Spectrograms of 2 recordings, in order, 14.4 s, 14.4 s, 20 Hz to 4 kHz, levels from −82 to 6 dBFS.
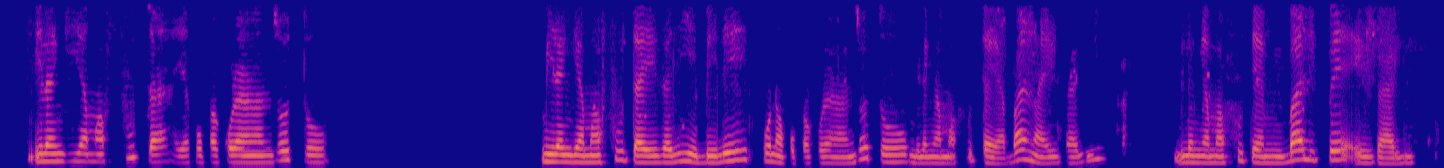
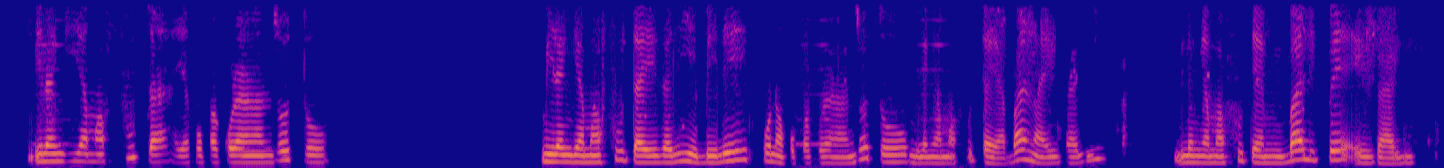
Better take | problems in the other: first | noise reduction (neural separator model SepFormer DNS4)

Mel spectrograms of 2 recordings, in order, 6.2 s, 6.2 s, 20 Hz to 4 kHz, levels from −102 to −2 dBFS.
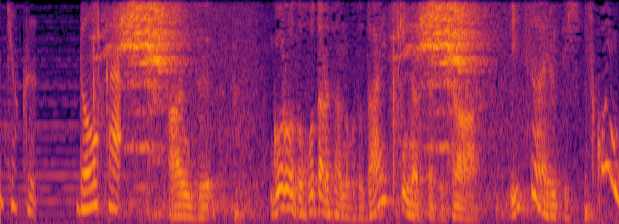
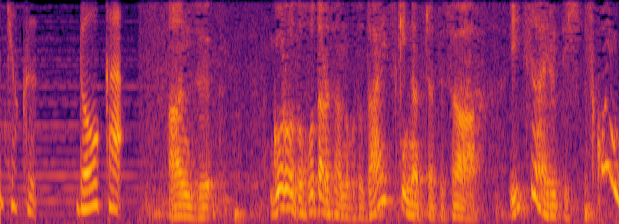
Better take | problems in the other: second | background sound (Cat); 1 dB above the speech

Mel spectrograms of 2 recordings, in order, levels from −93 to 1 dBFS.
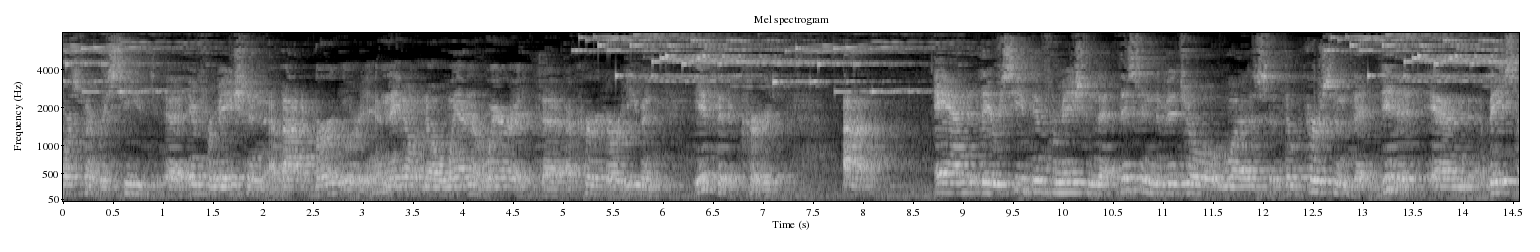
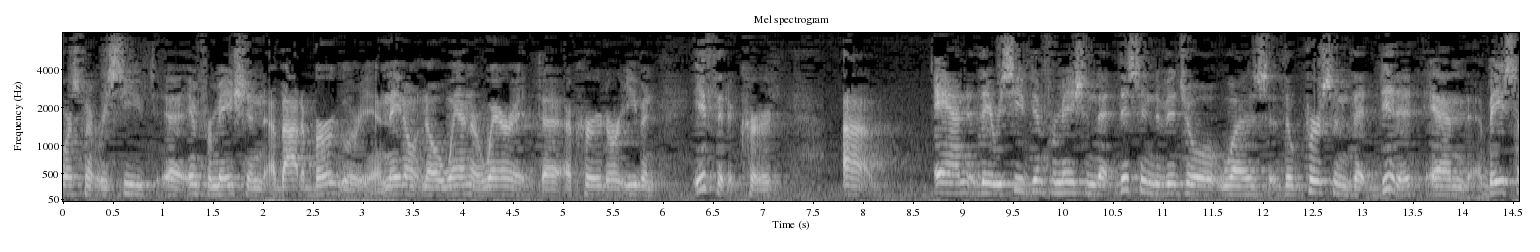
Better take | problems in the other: second | background sound (Chime); 8 dB below the speech // room echo; dies away in 0.9 s

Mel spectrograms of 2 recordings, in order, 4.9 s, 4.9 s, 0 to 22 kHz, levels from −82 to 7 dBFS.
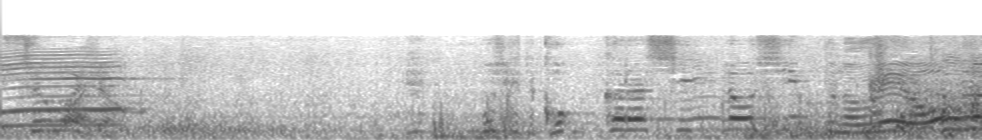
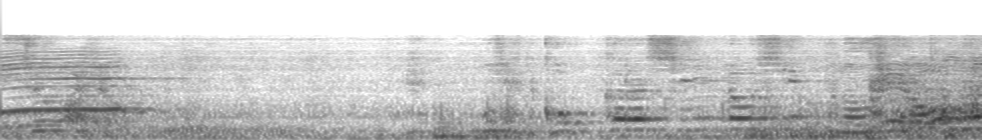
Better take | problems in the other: first | room echo; dies away in 1.6 s

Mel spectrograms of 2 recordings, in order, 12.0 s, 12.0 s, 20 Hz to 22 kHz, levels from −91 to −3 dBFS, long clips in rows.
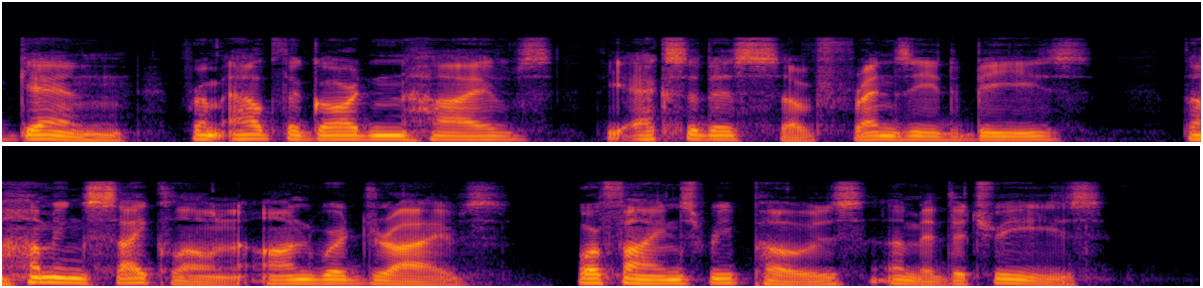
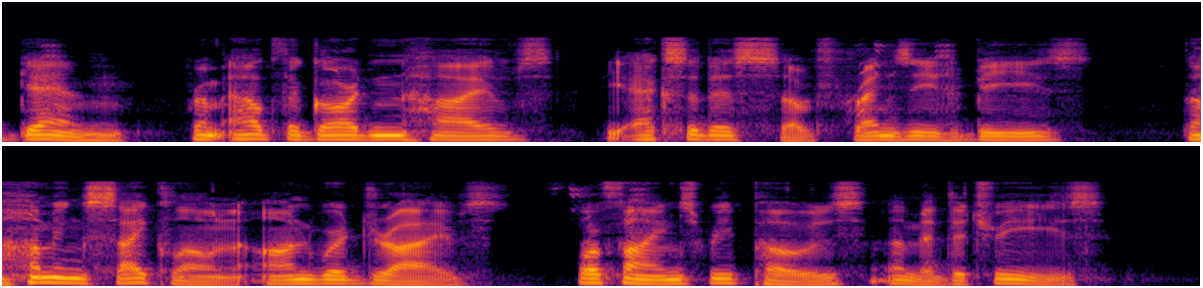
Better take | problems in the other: first | noise reduction (neural mask model Resemble Enhance denoiser)

